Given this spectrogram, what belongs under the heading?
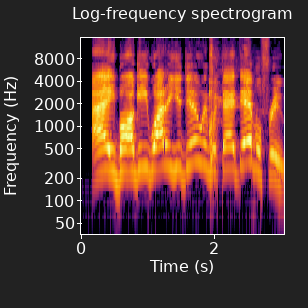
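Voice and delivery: put-on loud, high, drawn-out hillbilly accent. Imitating how a character sounded, hillbilly-accent Shanks impression. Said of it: "He sounded like that. That's like the best imitation I can do".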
